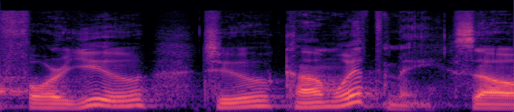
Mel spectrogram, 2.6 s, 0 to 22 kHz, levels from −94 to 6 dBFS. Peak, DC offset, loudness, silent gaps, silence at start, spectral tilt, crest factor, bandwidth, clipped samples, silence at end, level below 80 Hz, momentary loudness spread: -12 dBFS; under 0.1%; -30 LUFS; none; 0 s; -5 dB/octave; 16 dB; 16 kHz; under 0.1%; 0 s; -74 dBFS; 15 LU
